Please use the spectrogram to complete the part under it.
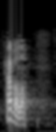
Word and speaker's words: Havilah: Havilah? Sure, Havilah.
